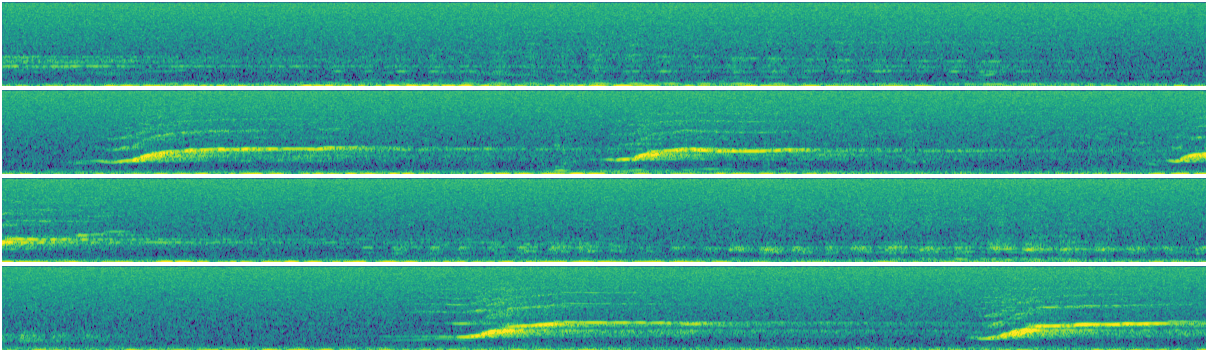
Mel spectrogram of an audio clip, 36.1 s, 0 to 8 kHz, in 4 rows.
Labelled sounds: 9.8	11.8	humpback whale, 0.80 to 1.7 kHz
13.9	15.1	humpback whale, 0.80 to 2.6 kHz
17.9	19.0	humpback whale, 0.80 to 2.2 kHz
30.2	31.8	humpback whale, 0.80 to 3.0 kHz
34.7	36.1	humpback whale, 0.80 to 1.9 kHz

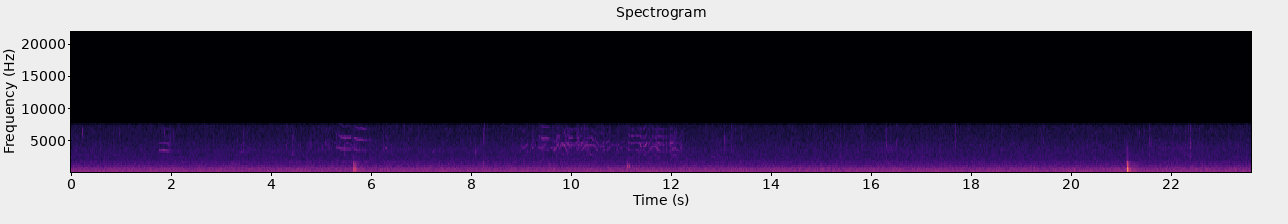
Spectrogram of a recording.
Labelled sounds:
1.7	2.0	Pacific white-sided dolphin, 3.3 to 4.7 kHz
5.3	6.1	Pacific white-sided dolphin, 3.3 to 7.8 kHz
9.3	12.0	Pacific white-sided dolphin, 3.3 to 6.1 kHz

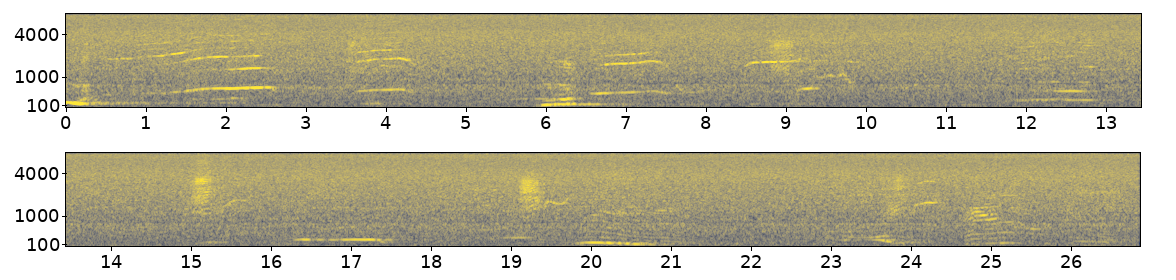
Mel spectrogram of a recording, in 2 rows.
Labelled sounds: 1.0	2.5	humpback whale, 1.2 to 3.2 kHz
3.7	4.4	humpback whale, 1.6 to 2.5 kHz
6.7	7.5	humpback whale, 1.5 to 2.3 kHz
8.5	9.7	humpback whale, 0.96 to 3.0 kHz
15.0	15.7	humpback whale, 1.3 to 3.5 kHz
19.4	20.5	humpback whale, 1.0 to 1.8 kHz
24.1	25.0	humpback whale, 0.99 to 3.2 kHz

